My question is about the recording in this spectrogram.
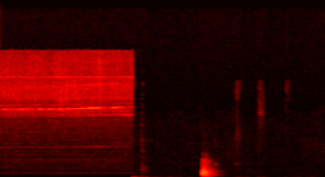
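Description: Small rotary tool with a sanding drum running at a faint, steady whine against the edge of a leather case, cutting off abruptly about a second and a half in. About a second later comes a single short knock, the loudest sound.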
